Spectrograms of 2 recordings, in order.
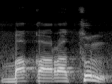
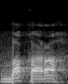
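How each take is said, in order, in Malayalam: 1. വാക്ക് പൂർണ്ണമായ 'tun' ശബ്ദത്തിലാണ് അവസാനിക്കുന്നത്. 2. വാക്ക് മൃദുവായ 'ah' ശബ്ദത്തിലാണ് അവസാനിക്കുന്നത്. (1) "ബഖറത്തുൻ എന്നാണ്" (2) "ആ താൻ്റെ അവിടെ ഒരു ഹ എന്നുള്ളൊരു സൗണ്ട് നമ്മൾ പ്രയോഗിക്കാറുണ്ട്"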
